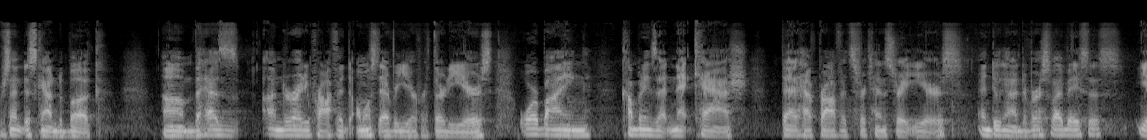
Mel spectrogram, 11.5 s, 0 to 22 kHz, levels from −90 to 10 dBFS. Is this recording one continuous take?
yes; 0 cuts

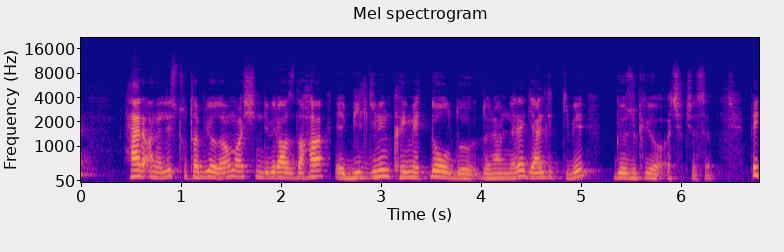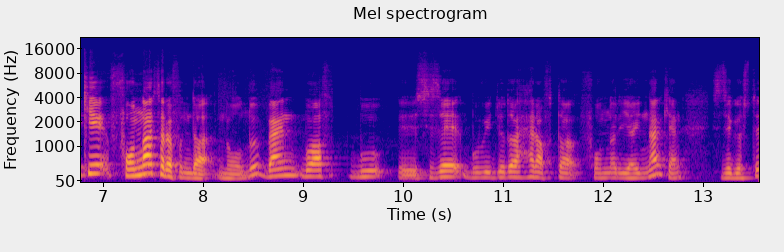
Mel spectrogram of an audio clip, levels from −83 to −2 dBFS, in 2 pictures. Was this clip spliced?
yes; 1 cut; at 2.5 s

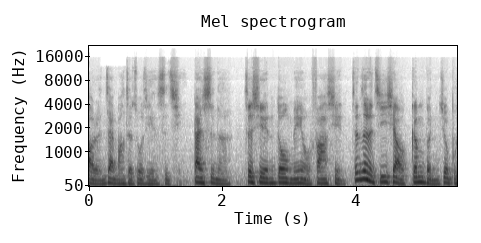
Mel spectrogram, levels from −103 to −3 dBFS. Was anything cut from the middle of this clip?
yes; 2 cuts; at 1.5 s, 3.9 s

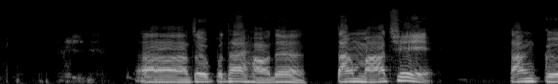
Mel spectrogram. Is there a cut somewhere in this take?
no; 0 cuts

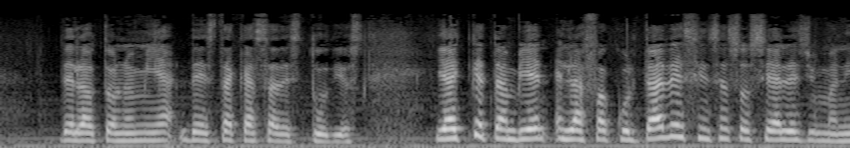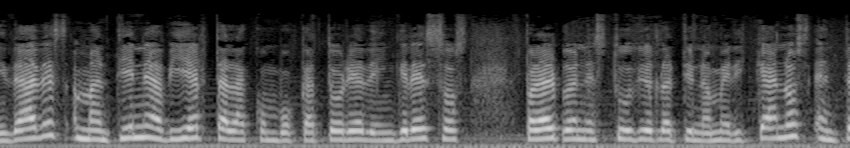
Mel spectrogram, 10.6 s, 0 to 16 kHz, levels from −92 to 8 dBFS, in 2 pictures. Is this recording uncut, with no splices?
no; 2 cuts; at 2.9 s, 8.8 s

